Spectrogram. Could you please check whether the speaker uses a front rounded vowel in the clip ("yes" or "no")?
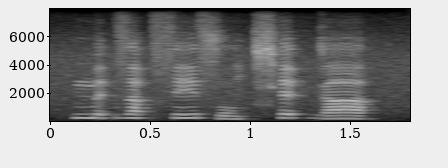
no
